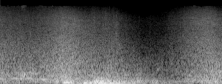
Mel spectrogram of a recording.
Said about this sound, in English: Out of nowhere, a tall wave smashed into the side of her face.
